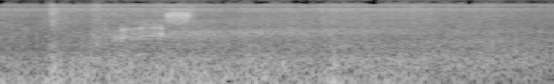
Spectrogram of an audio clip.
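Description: Big sea waves at Pensarn Beach in North Wales, a loud, continuous roar of surf with heavy wind buffeting the microphone and no break in the wash.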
